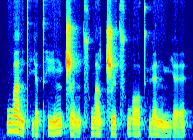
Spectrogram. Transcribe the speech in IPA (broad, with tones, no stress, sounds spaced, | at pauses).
w a˥˩ n t̪ʰ j ɛ˩ t̪ʰ i˧˥ n ʈ͡ʂ ə̰˨˩ n t͡sʰ w ä˥˧ ʈ͡ʂ ɻ̩˥˩ t͡sʰ w ɔ˥ t̪ʰ ɥ ɛ˥˩ n m j ɛ̰˨˩˦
